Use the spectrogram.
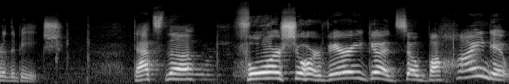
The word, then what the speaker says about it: foreshore: Foreshore? Foreshore. Sounds like for sure.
